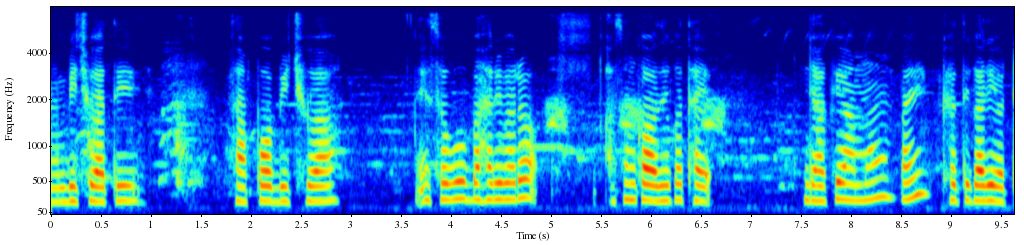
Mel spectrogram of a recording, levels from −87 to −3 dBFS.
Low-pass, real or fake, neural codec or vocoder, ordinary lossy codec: 7.2 kHz; real; none; none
